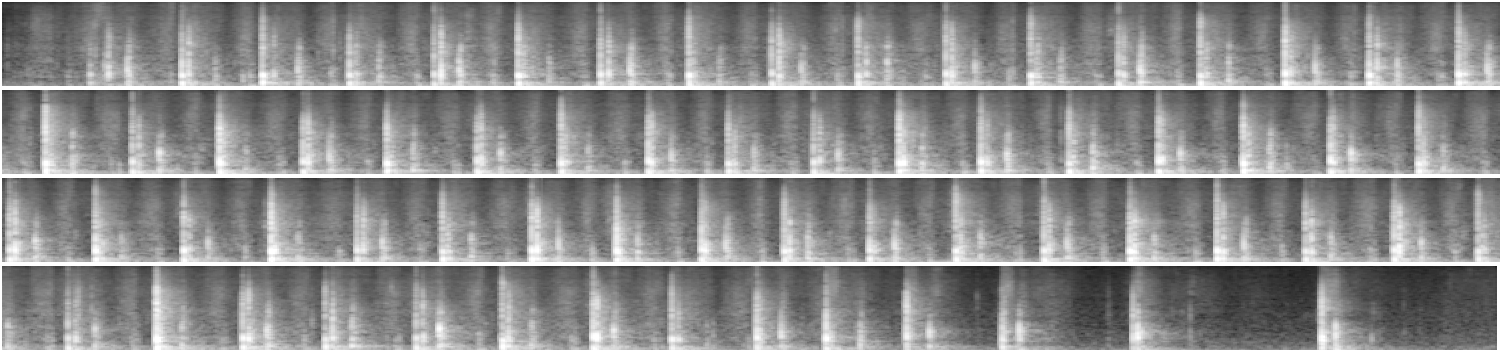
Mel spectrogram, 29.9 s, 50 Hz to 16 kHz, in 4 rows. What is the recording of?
ceramic 12c squeakysportshoes run
Running on ceramic tiles: squeaky sport shoes. Recorded with a ZOOM H2 in a bathroom of a house, normalized with Audacity.
footstep, steps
